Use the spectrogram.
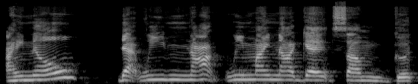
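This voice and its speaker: A man hosting a casual livestream reaction, talking in an excitable, repetitive and emphatic way. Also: high voice, slow pace. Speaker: livestream host reacting to a game event.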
